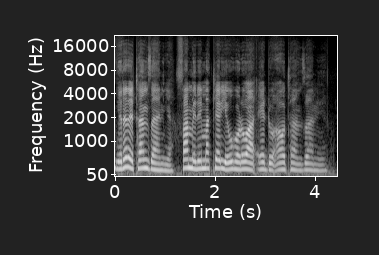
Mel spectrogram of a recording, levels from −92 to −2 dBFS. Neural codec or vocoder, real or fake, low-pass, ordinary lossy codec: codec, 44.1 kHz, 3.4 kbps, Pupu-Codec; fake; none; none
